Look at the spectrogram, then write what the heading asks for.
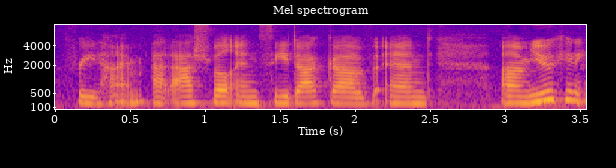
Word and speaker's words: Friedheim: little difficult um so m f r i e d like fried and then h-e-i-m friedheim Asheville nc.gov and you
